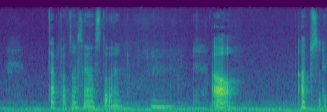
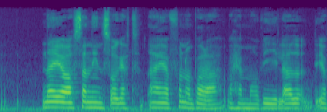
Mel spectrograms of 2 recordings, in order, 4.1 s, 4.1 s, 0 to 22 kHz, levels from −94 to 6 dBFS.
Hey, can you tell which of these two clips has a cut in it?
first; 1 cut; at 2.6 s

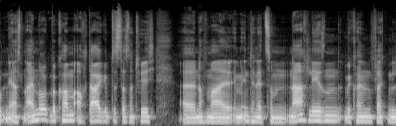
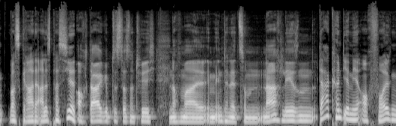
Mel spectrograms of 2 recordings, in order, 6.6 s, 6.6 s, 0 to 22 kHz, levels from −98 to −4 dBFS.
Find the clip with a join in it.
second; 3 cuts; at 1.3 s, 2.8 s, 5.3 s

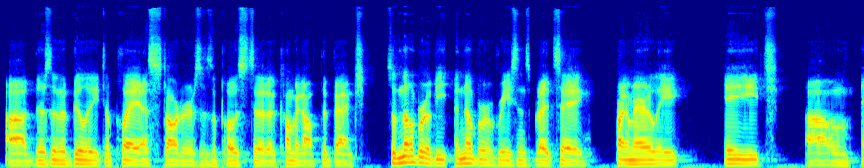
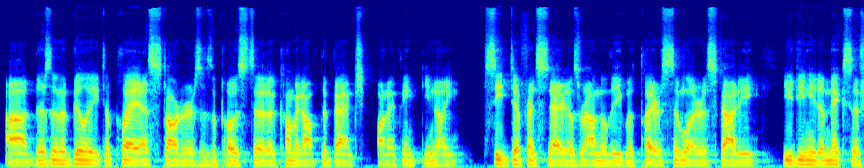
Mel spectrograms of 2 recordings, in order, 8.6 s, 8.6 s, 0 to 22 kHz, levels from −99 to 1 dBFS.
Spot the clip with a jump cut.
second; 1 cut; at 3.8 s

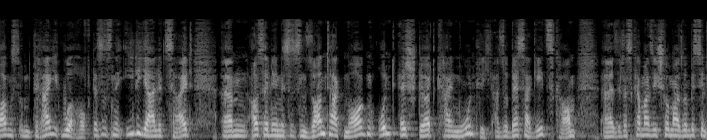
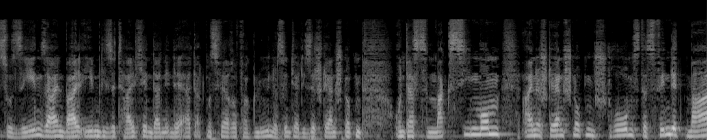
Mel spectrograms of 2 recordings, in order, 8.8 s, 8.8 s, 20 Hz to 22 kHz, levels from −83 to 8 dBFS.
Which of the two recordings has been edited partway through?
second; 1 cut; at 6.5 s

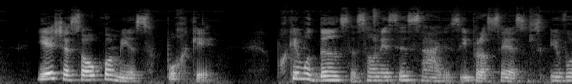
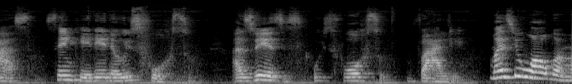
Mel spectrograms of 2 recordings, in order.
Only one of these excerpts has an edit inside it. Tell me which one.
second; 1 cut; at 4.8 s

